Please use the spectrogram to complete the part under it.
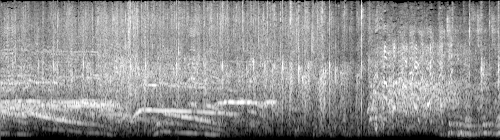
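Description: Hands clap steadily.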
